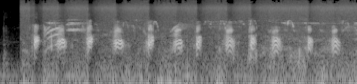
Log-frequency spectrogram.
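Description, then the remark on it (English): Cattle egrets calling: a rapid series of about ten raspy, croaking calls over a steady low background hum, with no talking. “We've got the calls of the sleek but sometimes clumsy cattle egret for you today”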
